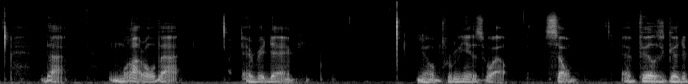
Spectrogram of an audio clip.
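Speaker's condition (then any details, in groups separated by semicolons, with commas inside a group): ALS; needs voice rest during conversation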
